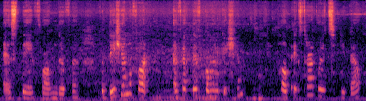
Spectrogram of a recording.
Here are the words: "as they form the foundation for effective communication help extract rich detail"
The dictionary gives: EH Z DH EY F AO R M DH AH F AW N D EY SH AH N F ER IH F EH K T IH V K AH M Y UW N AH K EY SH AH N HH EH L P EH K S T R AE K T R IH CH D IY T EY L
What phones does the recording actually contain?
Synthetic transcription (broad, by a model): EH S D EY F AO M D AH P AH D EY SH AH N F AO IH F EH K T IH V K AH M Y UW N AH K EY SH AH N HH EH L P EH K S T R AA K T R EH S D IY T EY L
